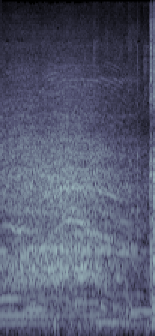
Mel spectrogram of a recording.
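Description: Music: a steady held chord over an even haze of crowd noise, easing off slightly toward the end.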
